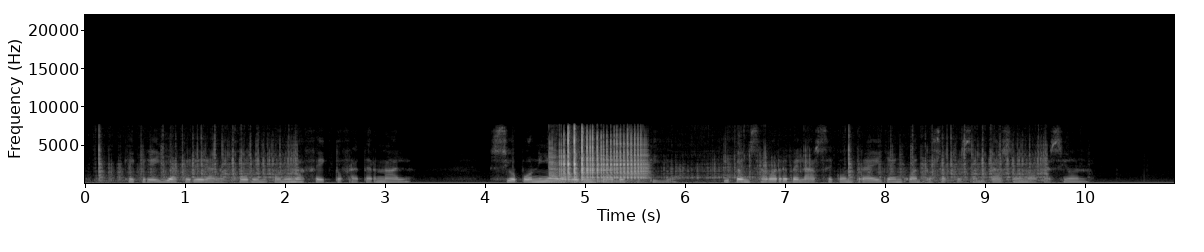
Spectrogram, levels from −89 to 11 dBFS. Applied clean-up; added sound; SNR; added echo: none; Coin (dropping); -1 dB; none.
